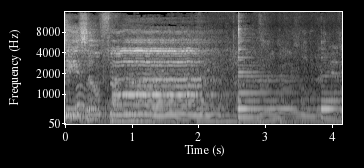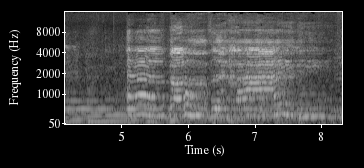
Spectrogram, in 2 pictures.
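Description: Live acoustic music: two acoustic guitars playing together, with a sung vocal line that swells with vibrato partway through.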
